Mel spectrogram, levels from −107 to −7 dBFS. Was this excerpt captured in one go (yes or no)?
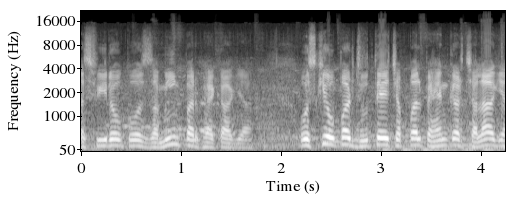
yes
